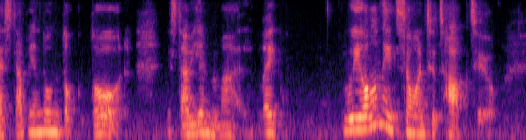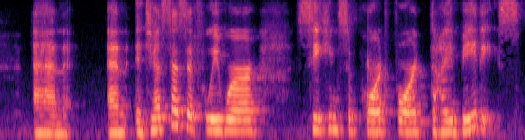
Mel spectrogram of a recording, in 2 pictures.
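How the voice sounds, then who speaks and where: Earnest woman, lowish voice, faint rumble. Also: fairly bright tone. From Ecuador. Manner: earnest, repeats words while thinking, slips into Spanish for quotes. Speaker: guest social worker. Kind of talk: live online conversation.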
